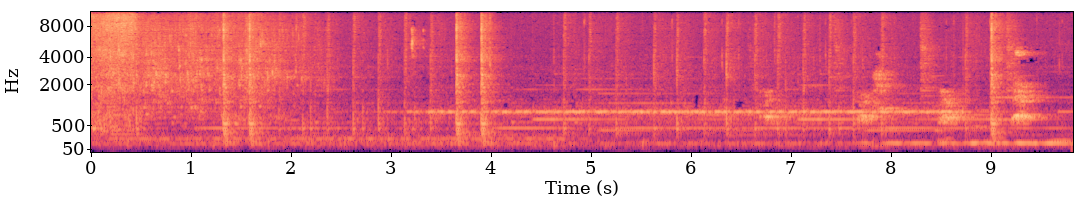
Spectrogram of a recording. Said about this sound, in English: Sorry, it's my dog barking. Oh, she's loud.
